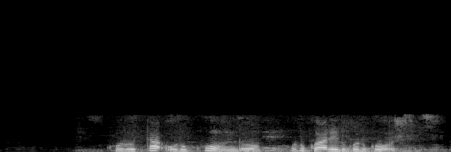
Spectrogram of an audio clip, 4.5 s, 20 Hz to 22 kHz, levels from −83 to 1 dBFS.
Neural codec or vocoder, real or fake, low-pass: none; real; 5.4 kHz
